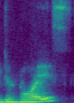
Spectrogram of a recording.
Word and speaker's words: Du Bois: Du Bois or Dubois, depending on how you say it,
